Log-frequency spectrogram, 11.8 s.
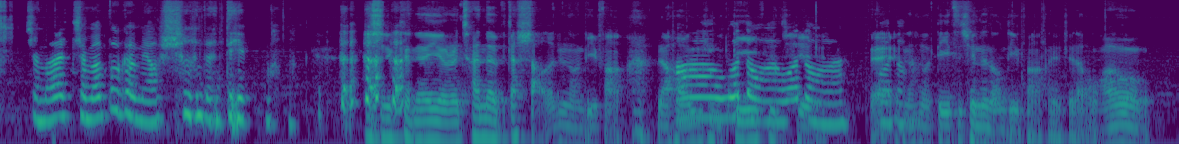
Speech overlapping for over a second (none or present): present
